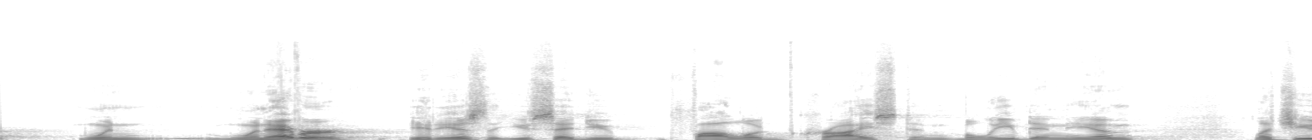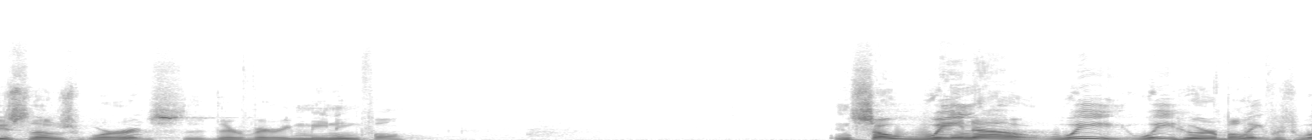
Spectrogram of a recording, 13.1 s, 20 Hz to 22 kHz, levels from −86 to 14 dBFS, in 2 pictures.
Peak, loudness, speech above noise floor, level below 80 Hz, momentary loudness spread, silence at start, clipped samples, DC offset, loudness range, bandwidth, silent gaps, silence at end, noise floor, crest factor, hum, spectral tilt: -10 dBFS; -35 LUFS; 45 dB; -74 dBFS; 16 LU; 0 s; under 0.1%; under 0.1%; 7 LU; 15 kHz; none; 0 s; -80 dBFS; 24 dB; none; -5.5 dB/octave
